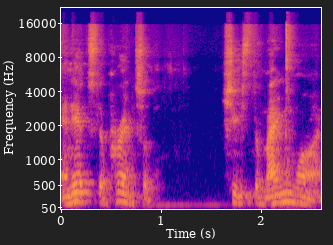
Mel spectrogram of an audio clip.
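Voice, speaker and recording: Speech in an Appalachian accent at a moderate pace. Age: 60s. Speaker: grandparent speaking at public comment. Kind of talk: public comment at board meeting.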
